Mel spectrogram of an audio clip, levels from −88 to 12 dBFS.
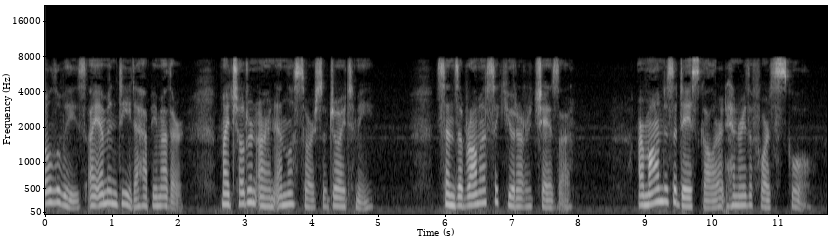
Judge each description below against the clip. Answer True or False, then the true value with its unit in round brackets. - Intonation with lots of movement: False (4.5 semitones)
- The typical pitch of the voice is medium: True (175 Hz)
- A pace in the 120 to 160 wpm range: True (155 wpm)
